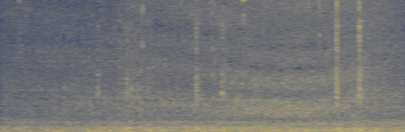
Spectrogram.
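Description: A car drives past on a road.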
